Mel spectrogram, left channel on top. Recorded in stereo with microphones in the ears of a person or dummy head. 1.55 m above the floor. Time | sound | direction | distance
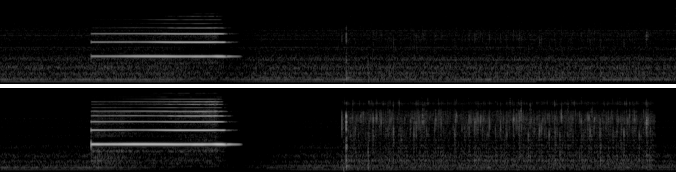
0.9 | a violin | 60° right (ahead or behind) | ?
3.4 | boiling | 70° right (ahead or behind) | ?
